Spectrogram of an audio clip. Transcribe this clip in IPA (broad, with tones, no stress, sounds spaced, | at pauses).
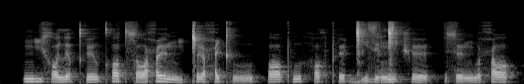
ŋ i˥˧ x ɔ˧ lʲ ɔ˥˩ kʰ ø˧ u̯ kʰ ɔ˥˩ t s ɔ˨˩˦ ħ ø˥˧ ŋ i˨˩ ǀ ø˥˩ ħ i˧ kʰ u˨˩˦ | ɔ˨˥ pʰ u˨˥ h ɔ˨˩ x pʰ ø˨˩ ɡ͡ǀ i˨˩˦ zʲ ɔ˨˥ ŋ͡ǀ i˥˧ t͡ʃʰ ø˥˩ | s ø˨˩ ŋ u˨˩˦ ħ ɔ˥˧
